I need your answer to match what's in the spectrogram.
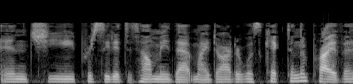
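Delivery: ordinary talk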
